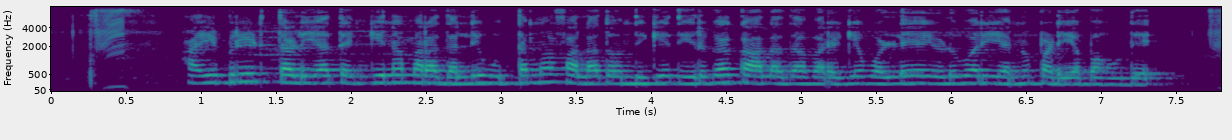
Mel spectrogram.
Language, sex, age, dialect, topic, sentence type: Kannada, female, 25-30, Mysore Kannada, agriculture, question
